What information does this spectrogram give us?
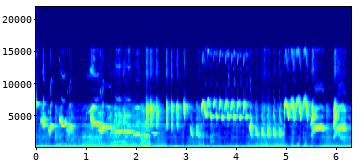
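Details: Orange-headed thrush in lively, energetic song: rapid high whistled notes, sharp chirps and short descending slurs tumbling in quick runs, with a steady low hum underneath.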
